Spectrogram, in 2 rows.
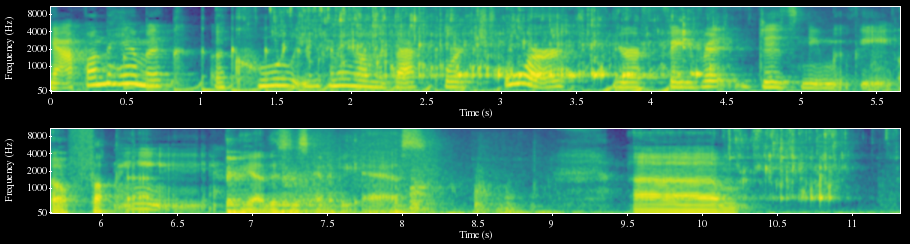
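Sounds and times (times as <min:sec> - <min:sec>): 
speech: 0:00.0 - 0:08.3, 0:09.5 - 0:10.4
wine poured onto a laptop: 0:01.0 - 0:04.7, 0:10.0 - 0:11.3.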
